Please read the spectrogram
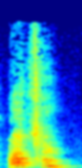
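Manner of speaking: sudden high, explosive sneeze; acted sneeze, high and loud. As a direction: burst out with a big mock sneeze.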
